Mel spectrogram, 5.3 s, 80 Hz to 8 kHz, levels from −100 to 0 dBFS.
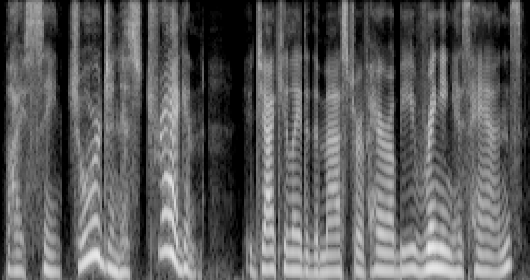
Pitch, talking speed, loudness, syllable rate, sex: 200 Hz, 160 wpm, -20 LUFS, 5.1 syllables/s, female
